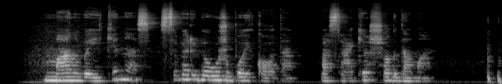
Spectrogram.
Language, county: Lithuanian, Kaunas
